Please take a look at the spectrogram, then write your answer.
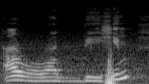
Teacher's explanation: நூன் சுகூன் தொடர்ந்து letter ரா வந்திருக்கு இதுகாம் பிலா குன்னா இணைக்கணும் ஆனா குன்னா செய்யக்கூடாது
